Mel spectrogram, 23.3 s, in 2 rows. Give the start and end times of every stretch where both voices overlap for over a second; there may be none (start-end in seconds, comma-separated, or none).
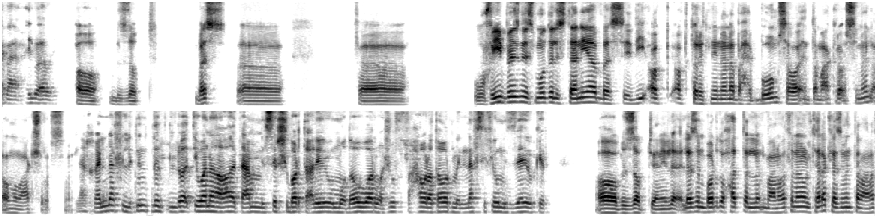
none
